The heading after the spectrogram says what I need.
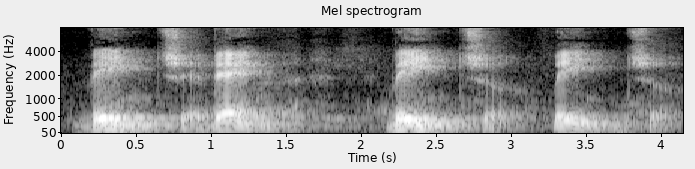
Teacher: we always cut off the last vowel in Neapolitan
